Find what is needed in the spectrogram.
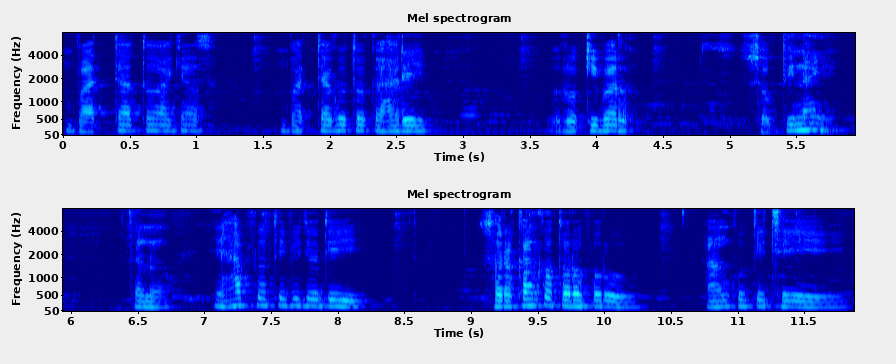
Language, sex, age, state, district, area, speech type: Odia, male, 60+, Odisha, Mayurbhanj, rural, spontaneous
